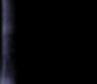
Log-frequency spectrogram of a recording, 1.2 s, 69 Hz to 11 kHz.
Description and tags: Menu sound 2
Sounds for a game menu.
